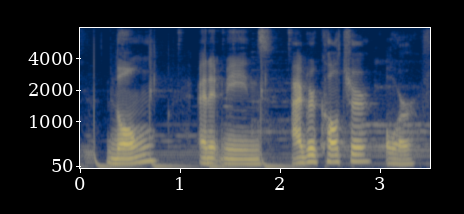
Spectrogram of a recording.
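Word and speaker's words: 农: hat to block the sun this character is pronounced nong and it means agriculture or farmer it is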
